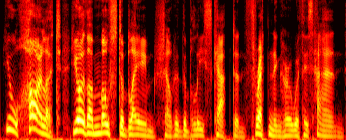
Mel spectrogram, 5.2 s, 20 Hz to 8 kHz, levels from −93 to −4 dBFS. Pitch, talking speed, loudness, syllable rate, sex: 135 Hz, 185 wpm, -22 LUFS, 5.2 syllables/s, male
